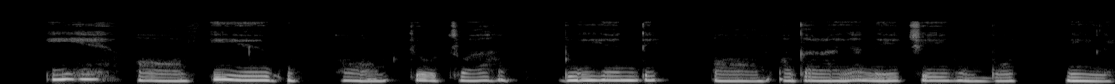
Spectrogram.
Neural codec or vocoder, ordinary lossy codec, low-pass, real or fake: none; none; none; real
